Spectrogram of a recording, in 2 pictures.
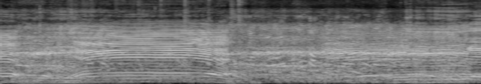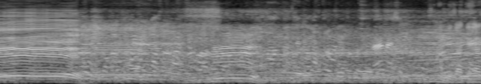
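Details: Calves at the Pasar Sapi Wage cattle market in Pati, Indonesia: several overlapping moos, each a drawn-out harmonic arc that rises and falls over two to three seconds, with a dense chorus of other cattle and faint market bustle behind.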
